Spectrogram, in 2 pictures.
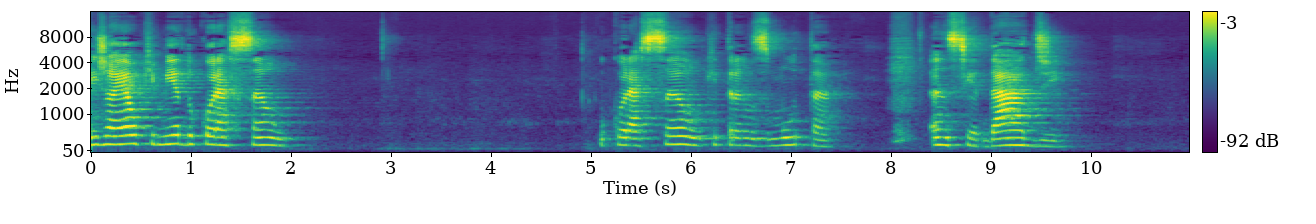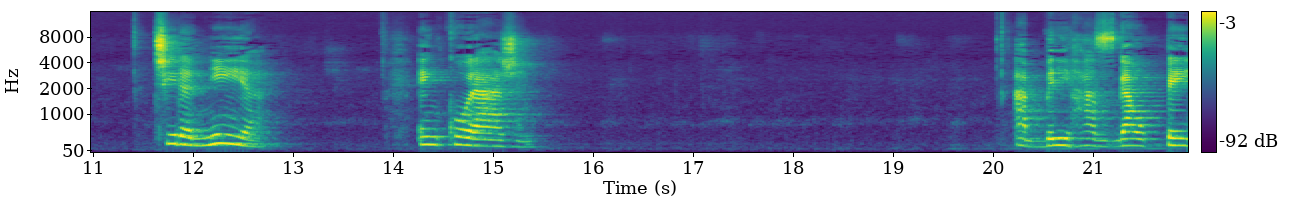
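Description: A woman talks close up, calmly and with pauses.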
